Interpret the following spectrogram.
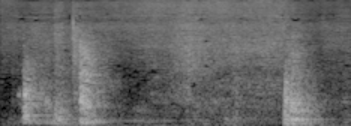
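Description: A few knocks and clunks from objects being handled, the loudest a sharp thump near the end.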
